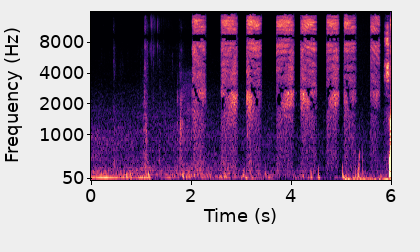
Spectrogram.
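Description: Spray paint hissing out in short bursts, about nine in quick succession starting some two seconds in, as a heater box is painted black.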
